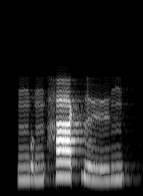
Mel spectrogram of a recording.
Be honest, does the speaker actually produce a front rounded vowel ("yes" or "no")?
yes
